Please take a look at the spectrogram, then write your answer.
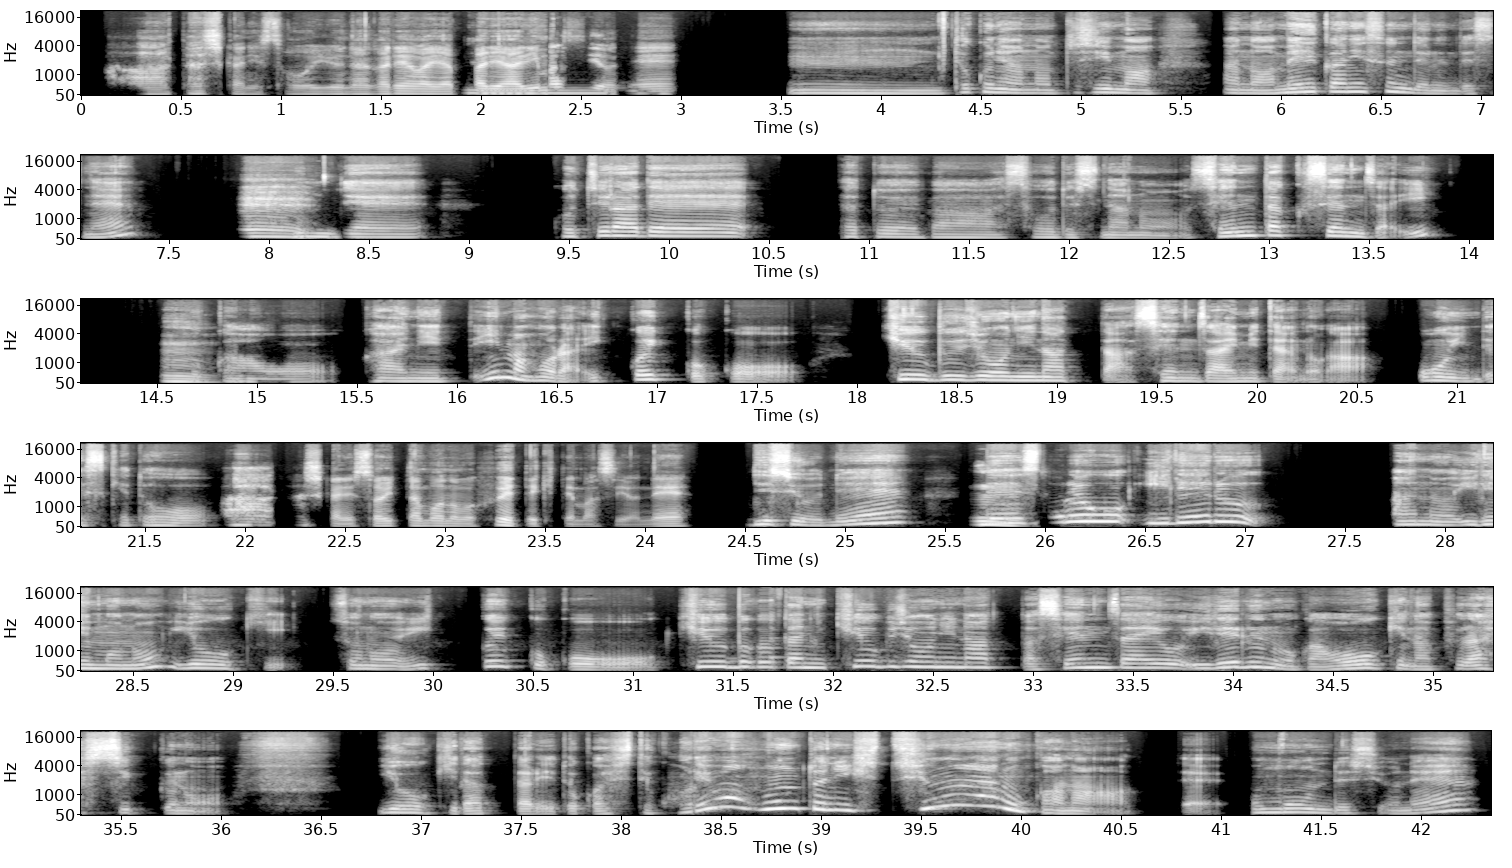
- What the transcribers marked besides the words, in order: none
- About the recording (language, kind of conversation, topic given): Japanese, podcast, プラスチックごみの問題について、あなたはどう考えますか？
